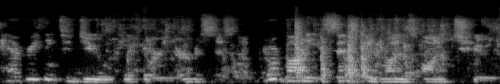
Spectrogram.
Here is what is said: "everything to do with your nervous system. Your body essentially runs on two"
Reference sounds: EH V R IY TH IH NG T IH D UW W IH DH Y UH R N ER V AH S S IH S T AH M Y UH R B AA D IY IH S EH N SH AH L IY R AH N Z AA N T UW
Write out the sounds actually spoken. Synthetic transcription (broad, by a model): EH V R IY TH IH NG T IH D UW W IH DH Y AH R N ER V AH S S IH S T AH M Y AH R B AA D IY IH S EH N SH L IY R AH N Z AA N T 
